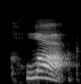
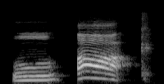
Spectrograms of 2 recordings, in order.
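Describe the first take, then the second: First: Said in the usual way. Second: Clock drawn out slowly; stretched word. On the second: Shown as a demonstration. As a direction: draw out clock. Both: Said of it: "The middle one says".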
